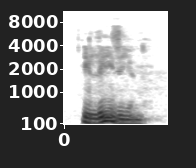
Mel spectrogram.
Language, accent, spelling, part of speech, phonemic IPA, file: English, Southern England, Elysian, proper noun / adjective / noun, /ɪˈlɪz.i.ən/, LL-Q1860 (eng)-Elysian.wav
- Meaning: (proper noun) Elysium (“the home of the blessed after death”); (adjective) 1. Of or pertaining to Elysian or Elysium, the location 2. Blissful, happy, heavenly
